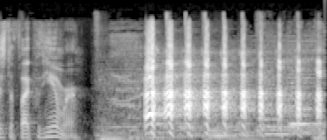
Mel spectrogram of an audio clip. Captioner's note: laughs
